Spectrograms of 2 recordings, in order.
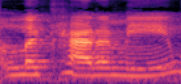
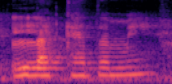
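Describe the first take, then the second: First: Said in the usual way. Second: L'Academie tried as lah-ka-deh-mee, rising like a question; unsure pronunciation. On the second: Shown as a demonstration. Reading a brand name to the camera, trying L'Academie as lah-ka-deh-mee with a doubtful rise. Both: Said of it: "I don't know how to say that".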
